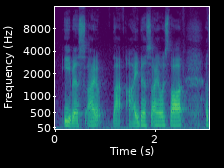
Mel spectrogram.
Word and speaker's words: ibis: I actually had to look up the pronunciation. It is ibis.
